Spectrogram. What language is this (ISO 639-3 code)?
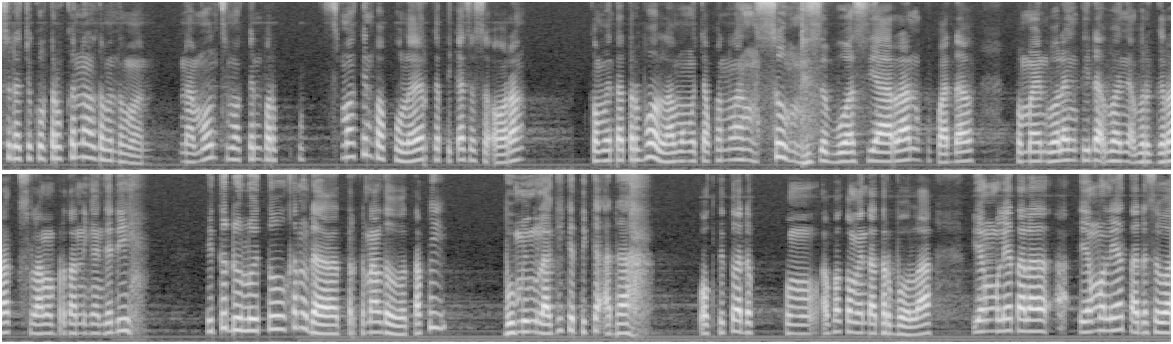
ind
